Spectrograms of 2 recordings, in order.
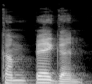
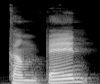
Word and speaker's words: campaign: silent hey silent hey is it pronounced me pronunciation campaign not compaging campaign is the right pronunciation of Muhammad English silent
